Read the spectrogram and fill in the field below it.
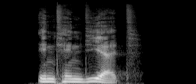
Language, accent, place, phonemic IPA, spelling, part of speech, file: German, Germany, Berlin, /ɪntɛnˈdiːɐ̯t/, intendiert, verb / adjective, De-intendiert.ogg
- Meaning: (verb) past participle of intendieren; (adjective) intended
